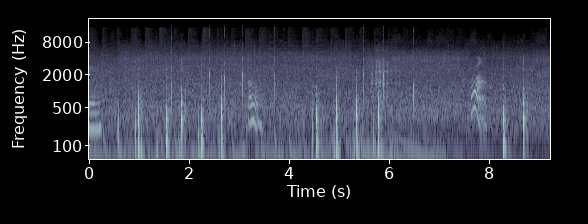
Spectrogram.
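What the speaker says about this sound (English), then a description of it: "Oh, I hear rain." Rain falls steadily in Minecraft as a soft continuous hiss, with sharp isolated drips and clicks scattered through it and a brief sheep-like bleat; a person makes a couple of short remarks.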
